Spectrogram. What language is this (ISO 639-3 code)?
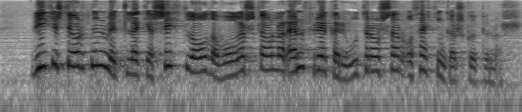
isl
